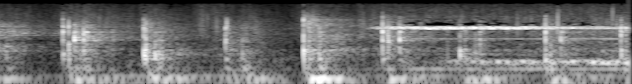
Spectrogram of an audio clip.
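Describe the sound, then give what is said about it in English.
A heavy door closing: a few knocking thuds, then a loud, deep slam halfway through, followed by a steady mechanical whine and rumble as it keeps moving. “It's the door. It's closing again.”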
